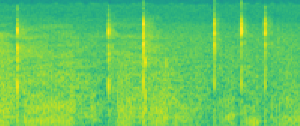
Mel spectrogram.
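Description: Near silence with a handful of faint, sharp clicks, scattered irregularly: a stylus tapping on a tablet screen while handwriting Chinese characters.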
